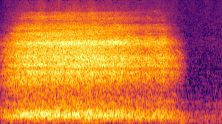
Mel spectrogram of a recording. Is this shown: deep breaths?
yes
